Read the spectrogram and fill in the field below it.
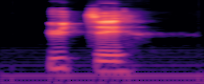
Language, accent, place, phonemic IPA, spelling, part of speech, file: French, France, Lyon, /y.te/, hutter, verb, LL-Q150 (fra)-hutter.wav
- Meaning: to hut, to put in a hut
